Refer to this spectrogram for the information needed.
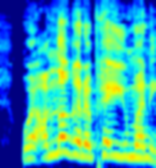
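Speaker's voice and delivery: loud, shouted, yelling voice. Retelling how the taxi driver yelled at a window cleaner: imitating a driver shouting. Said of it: "shouting at him".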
